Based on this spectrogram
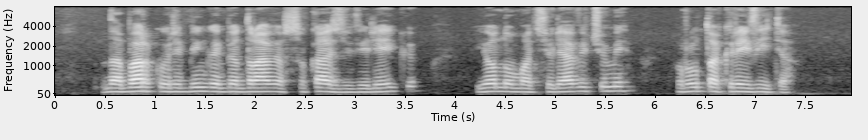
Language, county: Lithuanian, Vilnius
